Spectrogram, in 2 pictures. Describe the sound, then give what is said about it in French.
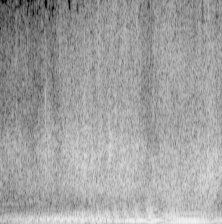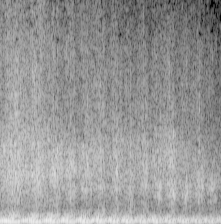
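A propeller airplane engine drones steadily and loudly, its low rumbling hum holding a constant pitch with a buzzing harmonic whine throughout. “Un avion, c'est plus difficile à conduire qu'une voiture oh, Tout ça, ce sont des moteurs.”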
